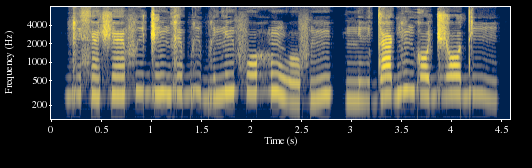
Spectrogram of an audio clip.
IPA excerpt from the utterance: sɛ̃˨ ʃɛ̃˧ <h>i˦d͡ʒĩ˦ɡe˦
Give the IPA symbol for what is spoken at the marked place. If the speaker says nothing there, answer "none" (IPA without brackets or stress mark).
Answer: f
